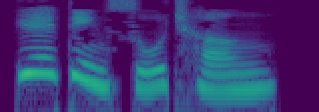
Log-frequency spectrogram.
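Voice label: "约定俗成", Mandarin Chinese; hsk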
